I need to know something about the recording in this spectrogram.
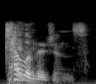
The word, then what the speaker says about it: televisions: instead of televisions okay the stresses at the very beginning televisions televisions there you go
